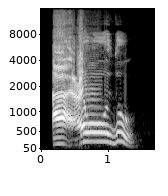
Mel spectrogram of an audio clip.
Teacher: Wal hamzu raqiq. Dan hamzah baca dengan tarqiq, tipis.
